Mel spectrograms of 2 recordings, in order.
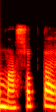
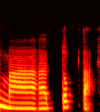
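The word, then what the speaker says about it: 맛없다: jadinya masis Bu nah lawannya MTA ini tidak dibaca masopta ya tapi matopta dia akan berubah jadi D gitu cara bacanya Ya nah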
